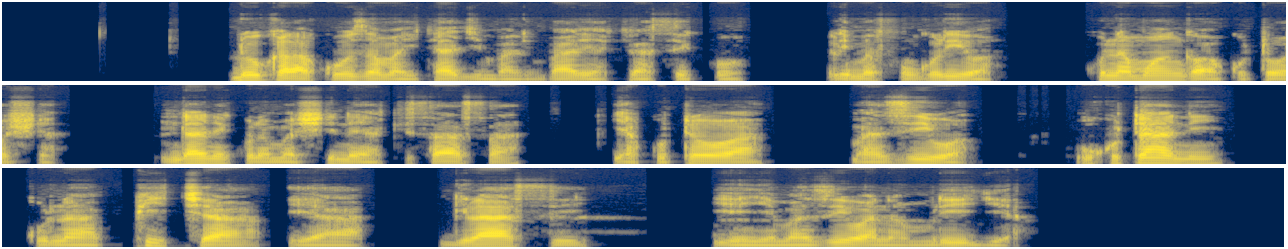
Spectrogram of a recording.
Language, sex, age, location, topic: Swahili, male, 18-24, Dar es Salaam, finance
